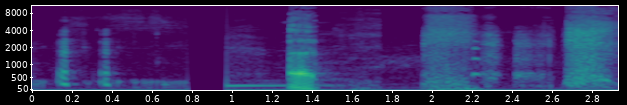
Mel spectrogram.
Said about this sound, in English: Sorry. Well, it's cool because it was like silent burp and the little thing went blop.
